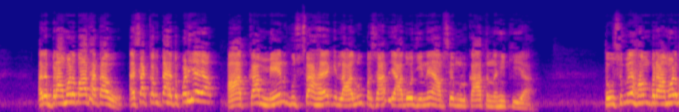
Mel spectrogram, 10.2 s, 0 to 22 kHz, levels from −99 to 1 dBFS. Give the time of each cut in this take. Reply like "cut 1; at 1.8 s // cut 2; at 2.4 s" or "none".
cut 1; at 3.2 s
